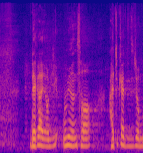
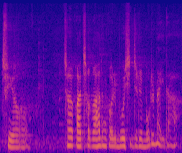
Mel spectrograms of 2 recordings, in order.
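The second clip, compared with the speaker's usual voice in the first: quiet prayer; 3 semitones lower, 10 dB quieter than usual. Retold or imitated. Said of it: "기도했어요".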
